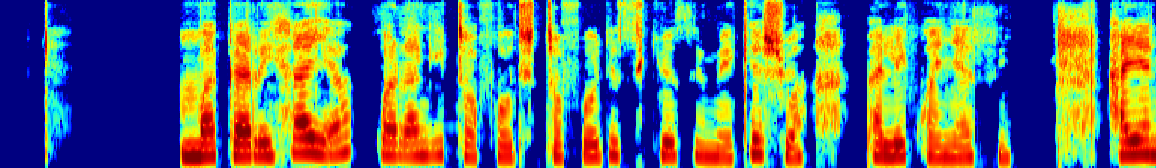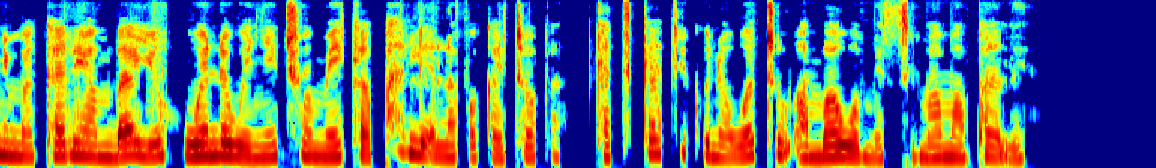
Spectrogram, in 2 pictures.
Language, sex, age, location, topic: Swahili, female, 18-24, Nakuru, finance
